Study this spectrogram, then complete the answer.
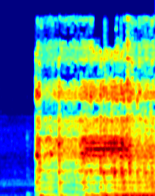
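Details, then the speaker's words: Truck Comfort Pro APU small diesel after servicing, started to check for rattling; starter catches, fires within half a second, settles to steady even low thrum with no knocks; normal start and idle. "all right you want to go fire it up and see if uh she rattles okay yep all right fire it up"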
